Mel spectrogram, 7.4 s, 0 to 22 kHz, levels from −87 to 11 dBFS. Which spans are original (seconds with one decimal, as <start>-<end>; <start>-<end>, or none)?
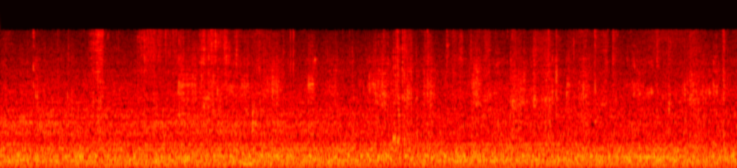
0.0-1.5; 2.3-7.4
